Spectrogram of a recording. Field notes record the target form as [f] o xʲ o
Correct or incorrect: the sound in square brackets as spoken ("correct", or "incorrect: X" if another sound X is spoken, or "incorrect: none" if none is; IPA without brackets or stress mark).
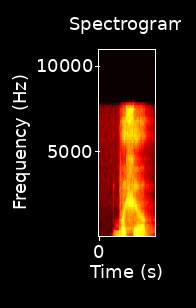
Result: incorrect: b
